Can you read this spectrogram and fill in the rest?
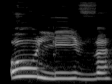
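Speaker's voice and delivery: OLIVE loud and drawn out, vowels held; syllable by syllable. Shown as a demonstration. Teacher reading a word to find the O sound, syllable by syllable. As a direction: stretch "olive" so each syllable shows. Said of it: "J'aimerais que tu retrouves la syllabe".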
